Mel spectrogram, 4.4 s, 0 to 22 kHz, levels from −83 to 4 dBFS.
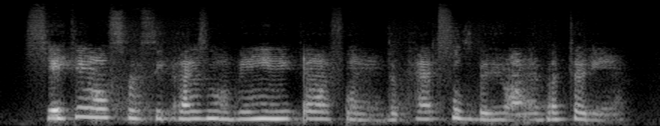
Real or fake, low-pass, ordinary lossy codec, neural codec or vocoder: fake; 19.8 kHz; MP3, 96 kbps; codec, 44.1 kHz, 0.9 kbps, DAC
